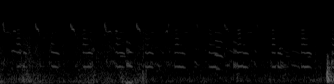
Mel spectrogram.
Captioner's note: chattering animal sounds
